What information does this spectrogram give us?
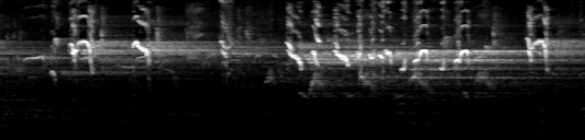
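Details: Agitated Oriental magpie-robin with spread tail, singing to trigger song in other magpie-robins: isolated sharp high notes, then a warbling sequence of quick, sliding whistles and chirps, ending with a single bright note.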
